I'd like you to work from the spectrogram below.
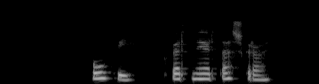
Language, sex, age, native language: Icelandic, female, 30-39, Icelandic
